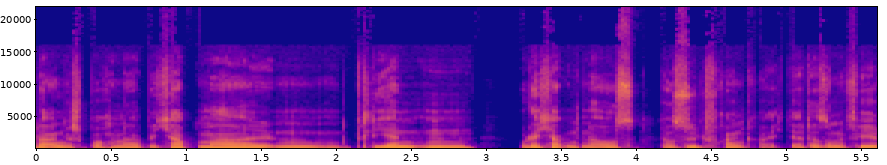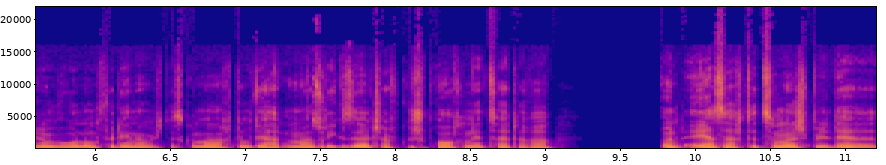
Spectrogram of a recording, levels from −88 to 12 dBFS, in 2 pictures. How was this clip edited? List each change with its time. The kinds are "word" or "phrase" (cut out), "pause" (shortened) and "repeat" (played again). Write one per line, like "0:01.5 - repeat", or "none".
0:03.6 - word
0:04.2 - word
0:07.5 - word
